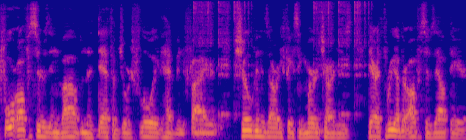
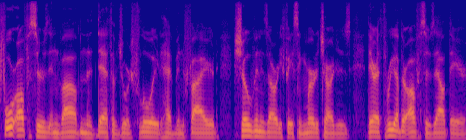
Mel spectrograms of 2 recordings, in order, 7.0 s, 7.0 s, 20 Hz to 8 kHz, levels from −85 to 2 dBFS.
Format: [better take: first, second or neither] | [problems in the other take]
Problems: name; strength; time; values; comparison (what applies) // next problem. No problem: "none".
second | noise reduction (classical method WPE with log-MMSE)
